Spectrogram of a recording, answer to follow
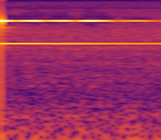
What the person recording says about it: You ping it. Hear that ring?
